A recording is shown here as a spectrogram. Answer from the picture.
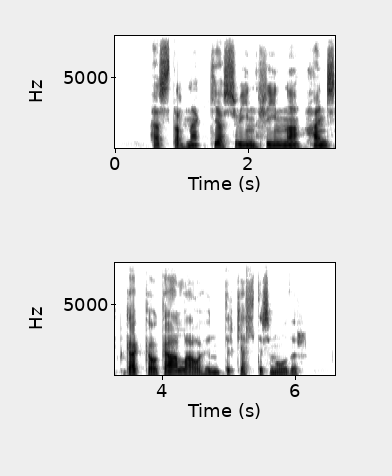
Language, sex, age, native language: Icelandic, male, 20-29, Icelandic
